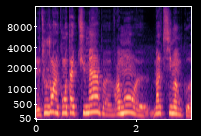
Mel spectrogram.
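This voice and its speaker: A man with a high pitch at a fairly slow pace. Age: 30s. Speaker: video blogger with epilepsy. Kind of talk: casual monologue to camera. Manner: halting, word-finding pauses and restarts.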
